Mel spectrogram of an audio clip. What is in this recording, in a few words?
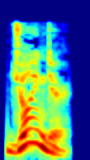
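"joinder", British English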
